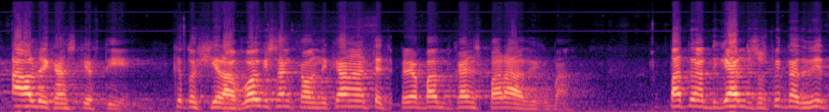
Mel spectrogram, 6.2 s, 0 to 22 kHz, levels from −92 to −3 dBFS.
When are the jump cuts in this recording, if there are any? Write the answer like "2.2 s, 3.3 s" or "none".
2.9 s, 4.9 s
